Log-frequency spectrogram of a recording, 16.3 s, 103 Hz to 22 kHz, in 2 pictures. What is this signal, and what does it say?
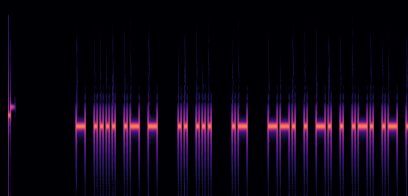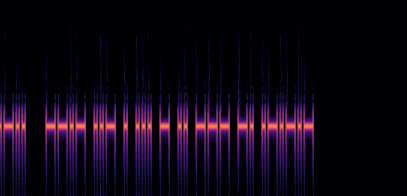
Morse code, heard as a keyed tone, about 21 wpm, 700 Hz. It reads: THAT IS A GENERAL QUESTION.
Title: Sentences from Top 1000 Words - Review Part 3 - 20wpm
